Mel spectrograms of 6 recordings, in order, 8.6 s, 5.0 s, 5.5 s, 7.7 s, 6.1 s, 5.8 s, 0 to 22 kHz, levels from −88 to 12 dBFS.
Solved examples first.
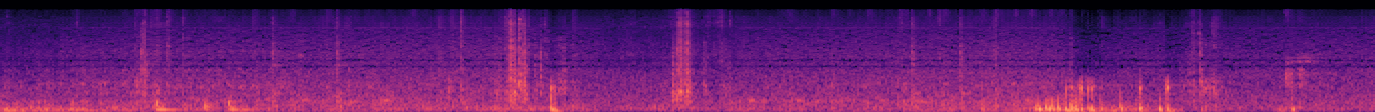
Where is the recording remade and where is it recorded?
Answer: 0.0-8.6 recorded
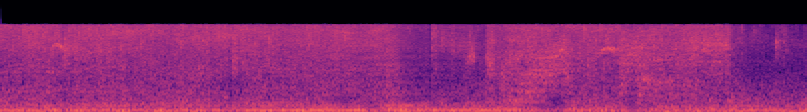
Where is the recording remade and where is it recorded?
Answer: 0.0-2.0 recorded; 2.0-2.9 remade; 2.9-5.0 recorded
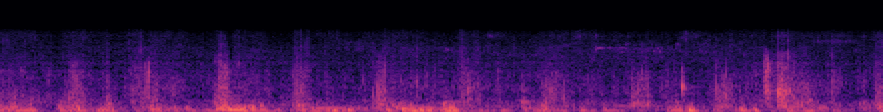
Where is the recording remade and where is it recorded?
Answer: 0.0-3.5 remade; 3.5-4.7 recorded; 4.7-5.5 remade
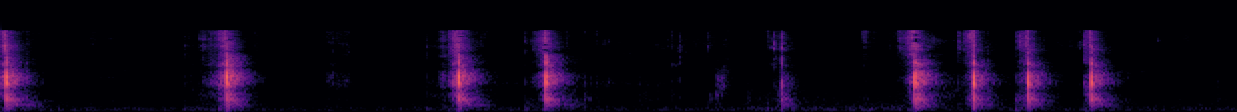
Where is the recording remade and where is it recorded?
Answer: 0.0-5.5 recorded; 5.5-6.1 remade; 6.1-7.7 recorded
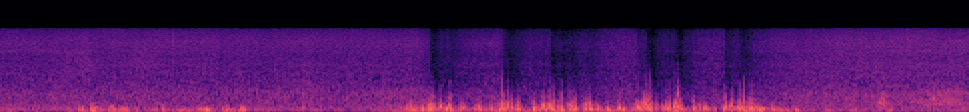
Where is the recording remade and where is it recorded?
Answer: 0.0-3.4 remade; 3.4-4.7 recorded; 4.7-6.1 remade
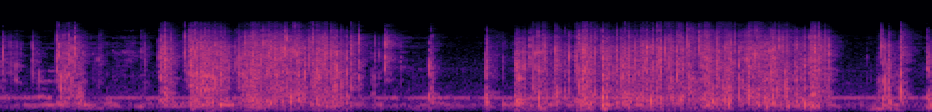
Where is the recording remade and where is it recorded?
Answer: 0.0-1.3 recorded; 1.3-2.2 remade; 2.2-3.1 recorded; 3.1-5.3 remade; 5.3-5.8 recorded

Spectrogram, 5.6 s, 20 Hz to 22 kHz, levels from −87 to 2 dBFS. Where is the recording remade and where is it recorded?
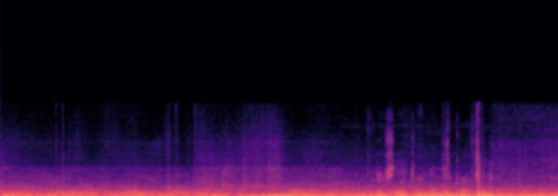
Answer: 0.0-3.4 remade; 3.4-5.6 recorded

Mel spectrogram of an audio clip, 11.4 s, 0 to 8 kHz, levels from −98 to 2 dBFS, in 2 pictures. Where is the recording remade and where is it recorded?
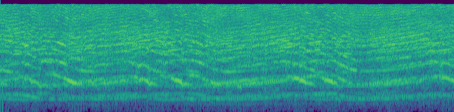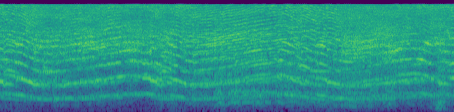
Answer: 0.0-5.9 recorded; 5.9-8.0 remade; 8.0-9.9 recorded; 9.9-11.4 remade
